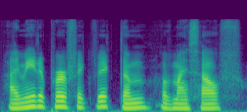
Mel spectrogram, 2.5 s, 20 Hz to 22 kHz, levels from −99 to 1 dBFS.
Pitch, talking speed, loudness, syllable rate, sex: 135 Hz, 170 wpm, -17 LUFS, 4.5 syllables/s, male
